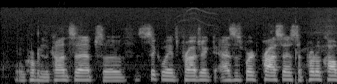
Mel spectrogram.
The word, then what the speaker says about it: Cyclades: control program which Incorporated Concepts from the French Cyclades project let's see what Cyclades is mm-hmm the Cyclades is a computer network French pronunciation cyclad Sao sick Lads okay okay so I was saying it wrong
